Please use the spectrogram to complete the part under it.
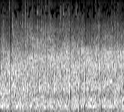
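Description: A snooker crowd at the German Masters in Berlin applauding, a dense continuous wash of clapping from a large audience, loud and steady throughout.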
